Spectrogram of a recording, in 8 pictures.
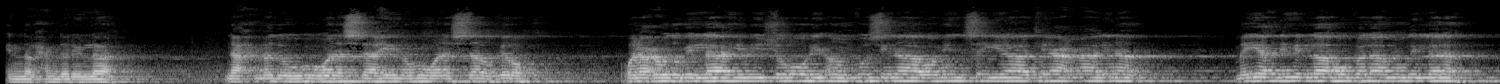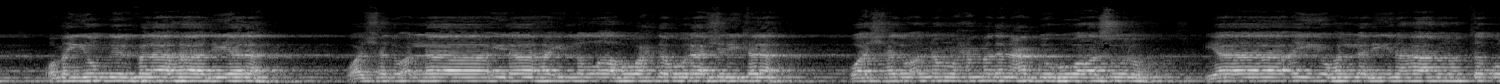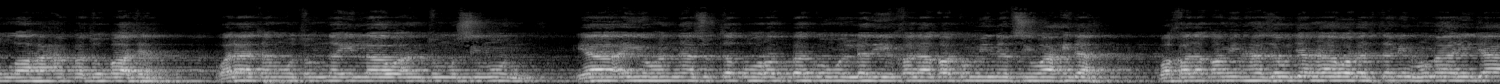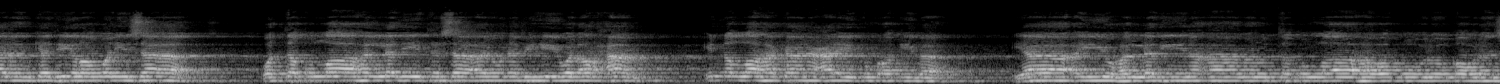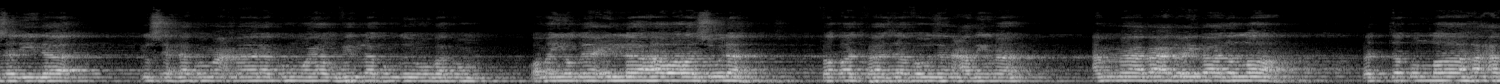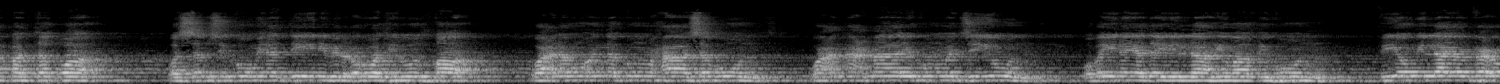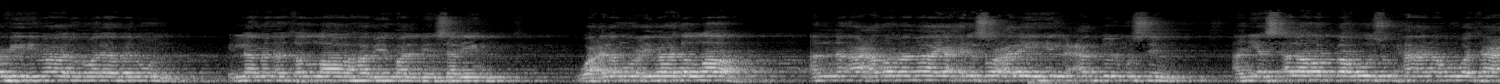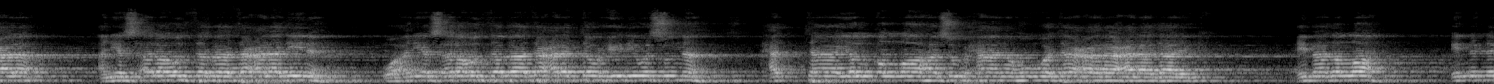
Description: خطبة - حرمة الاستشفاع بالله على الخلق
